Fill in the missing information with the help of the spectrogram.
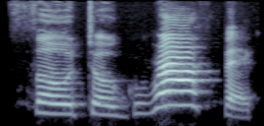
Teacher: this time the stress is on the third syllable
